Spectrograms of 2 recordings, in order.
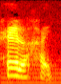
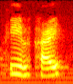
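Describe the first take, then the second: First: HELHAI with an E in the first syllable; I opened to E. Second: GILHAI with an I in the first syllable; said as written. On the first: Teacher showing the real pronunciation, HELHAI with E. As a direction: open the first vowel of HELHAI to E after the throat consonant. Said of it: "la pronunciación es". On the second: Teacher reading the spelling to learners, GILHAI with I. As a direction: keep a plain I in GILHAI. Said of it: "se escribe como". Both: Shown as a demonstration.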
